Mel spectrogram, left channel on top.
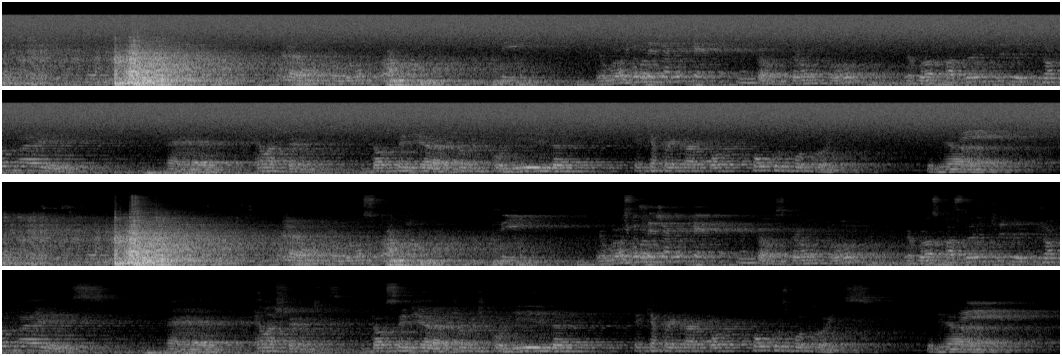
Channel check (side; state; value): left; noise; hiss, 1 dB below the sound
